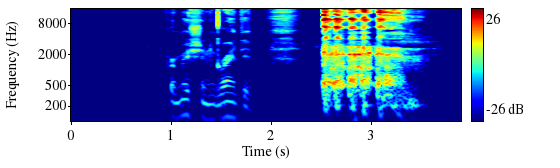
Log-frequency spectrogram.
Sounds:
Throat clearing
